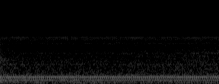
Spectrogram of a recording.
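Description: Room tone: a steady low hum with a few constant tones over faint hiss.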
